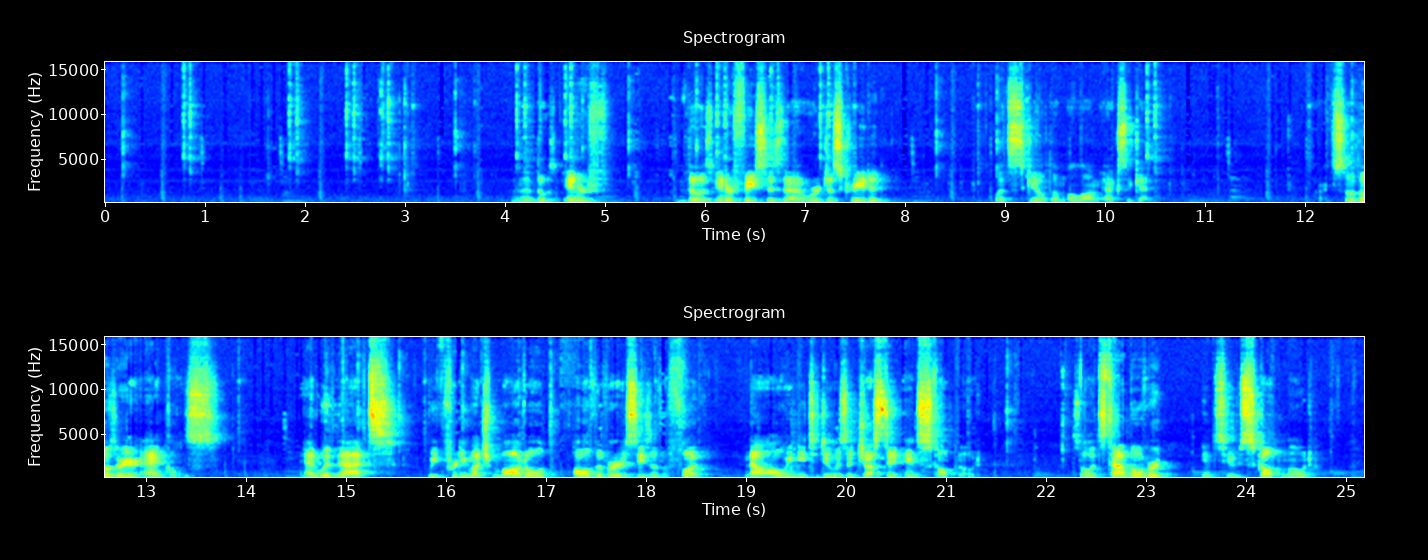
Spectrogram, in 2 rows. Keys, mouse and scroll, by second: 0.7 click, 1.8 shift+click, 2.4 shift+click, 2.7 shift+click, 3.0-4.1 middle drag, 4.1 shift+click, 4.6 shift+click, 4.8 middle click, 5.6 ctrl+z, 6.1 shift+click, 6.6 shift+click, 7.1 shift+click, 7.4 middle click, 8.4-8.7 scroll down 3, 8.7 middle click, 9.0 s, 10.6 scroll down 2, 11.1 a, 11.5 ctrl+Tab, 11.7-12.0 scroll up 1, 12.0 middle click, 12.6-13.3 scroll up 2, 13.3 scroll down 2, 13.9-20.5 middle drag, 20.5-21.2 scroll up 1, 21.2 middle click, 22.1 ctrl+Tab.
